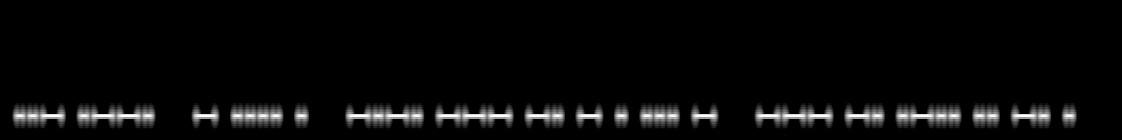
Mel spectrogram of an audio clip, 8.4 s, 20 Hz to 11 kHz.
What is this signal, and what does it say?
Morse code, heard as a keyed tone, about 25 wpm, 600 Hz. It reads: UP THE CONTEST ONLINE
